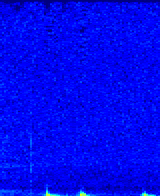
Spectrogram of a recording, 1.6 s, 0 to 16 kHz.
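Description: Soft low thumps of a heartbeat through a stethoscope, the paired lub-dub sounds at about 60 beats a minute.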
